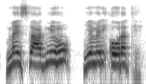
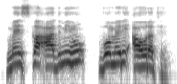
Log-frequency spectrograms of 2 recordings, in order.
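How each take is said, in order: First: औरत as "orat"; wrong single vowel. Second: औरत as "a-urat"; correct double vowel. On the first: Retold or imitated. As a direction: begin औरत on a pure "o". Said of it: "ये औरत नहीं होता". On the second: Shown as a demonstration. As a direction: open औरत on "a", glide into "u". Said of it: "not औरत".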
